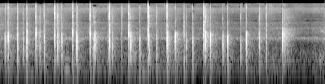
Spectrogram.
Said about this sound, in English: Okay. Wow. Round of applause.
